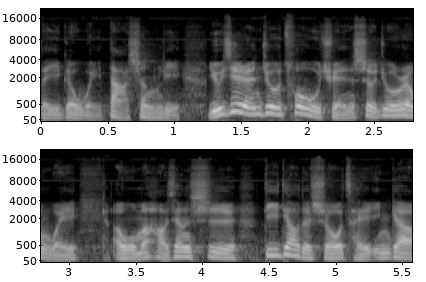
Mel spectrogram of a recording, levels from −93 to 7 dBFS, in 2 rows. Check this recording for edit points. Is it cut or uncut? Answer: cut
